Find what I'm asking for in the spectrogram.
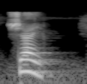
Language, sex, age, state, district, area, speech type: Kashmiri, other, 30-45, Jammu and Kashmir, Budgam, rural, read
